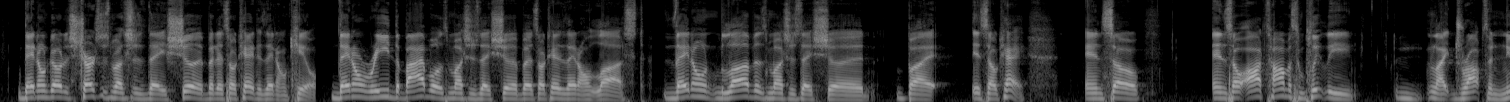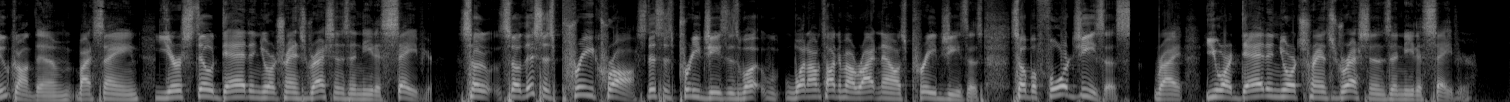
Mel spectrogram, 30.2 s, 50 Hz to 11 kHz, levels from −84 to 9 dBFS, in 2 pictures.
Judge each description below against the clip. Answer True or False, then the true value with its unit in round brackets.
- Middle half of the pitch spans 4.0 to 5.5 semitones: True (4.6 semitones)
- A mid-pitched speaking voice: True (145 Hz)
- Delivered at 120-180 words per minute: False (200 wpm)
